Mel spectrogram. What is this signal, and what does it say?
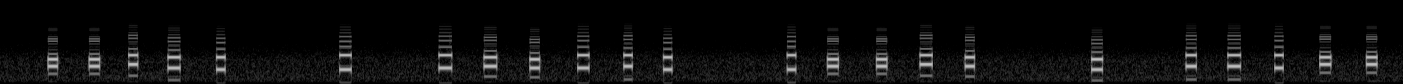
DTMF, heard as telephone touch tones, dialled by hand, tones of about 110 ms. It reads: 77#52 3 684692 377#8 1 99600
